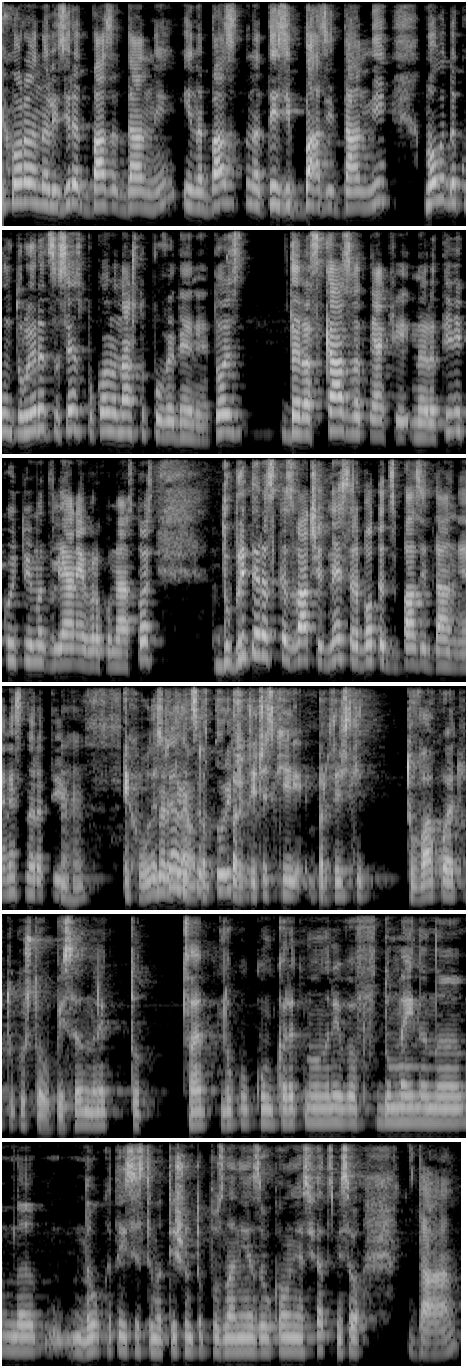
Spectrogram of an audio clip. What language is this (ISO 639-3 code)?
bul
